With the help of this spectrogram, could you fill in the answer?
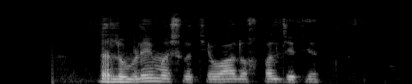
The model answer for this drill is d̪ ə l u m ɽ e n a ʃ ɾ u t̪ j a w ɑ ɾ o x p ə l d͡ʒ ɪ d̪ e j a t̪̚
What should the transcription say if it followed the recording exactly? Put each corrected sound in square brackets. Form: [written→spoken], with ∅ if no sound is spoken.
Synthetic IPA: d̪ ə l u m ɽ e [n→m] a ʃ ɾ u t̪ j a w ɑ [ɾ→l] o x p ə l d͡ʒ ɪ d̪ [e→i] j a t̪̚

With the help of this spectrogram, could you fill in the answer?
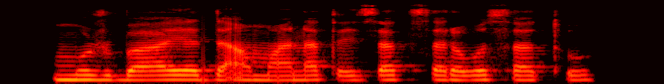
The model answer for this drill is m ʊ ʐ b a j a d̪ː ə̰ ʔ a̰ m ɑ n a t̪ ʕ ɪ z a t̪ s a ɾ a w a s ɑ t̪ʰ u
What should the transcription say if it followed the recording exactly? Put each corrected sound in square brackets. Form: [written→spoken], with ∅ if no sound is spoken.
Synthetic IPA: m ʊ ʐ b [a→ɑ] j a d̪ː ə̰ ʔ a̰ m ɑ n a t̪ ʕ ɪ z a t̪ s a ɾ a w [a→ə] s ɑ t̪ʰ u

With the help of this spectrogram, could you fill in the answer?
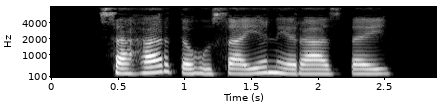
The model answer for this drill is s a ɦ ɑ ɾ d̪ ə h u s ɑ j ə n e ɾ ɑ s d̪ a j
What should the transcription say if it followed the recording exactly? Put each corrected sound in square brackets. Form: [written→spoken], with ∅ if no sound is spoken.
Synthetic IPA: s a ɦ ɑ ɾ d̪ ə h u s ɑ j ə n e ɾ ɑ [s→z] d̪ a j

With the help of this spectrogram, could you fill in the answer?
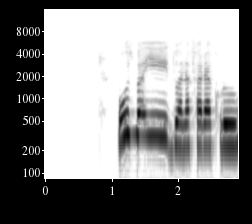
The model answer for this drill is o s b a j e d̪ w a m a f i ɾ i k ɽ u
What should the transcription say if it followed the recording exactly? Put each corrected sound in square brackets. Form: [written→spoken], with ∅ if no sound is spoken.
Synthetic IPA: o s b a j e d̪ w a [m→n] a f [i→a] ɾ [i→a] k ɽ u

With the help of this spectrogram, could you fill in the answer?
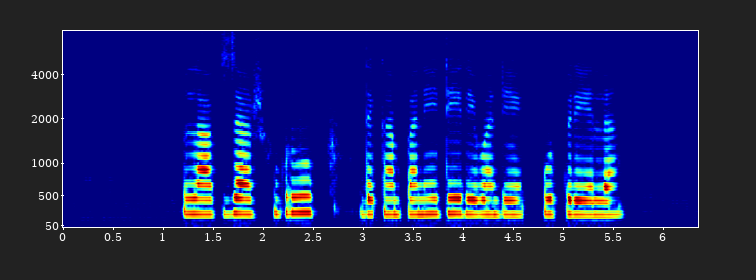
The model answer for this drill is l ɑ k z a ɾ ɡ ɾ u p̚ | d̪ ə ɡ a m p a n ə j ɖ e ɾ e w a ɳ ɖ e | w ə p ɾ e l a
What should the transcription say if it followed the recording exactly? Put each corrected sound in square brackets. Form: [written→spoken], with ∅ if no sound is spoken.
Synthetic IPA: l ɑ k z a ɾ ɡ ɾ u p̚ | d̪ ə [ɡ→k] a m p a n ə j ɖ e ɾ e w a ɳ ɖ e | w ə p ɾ e l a

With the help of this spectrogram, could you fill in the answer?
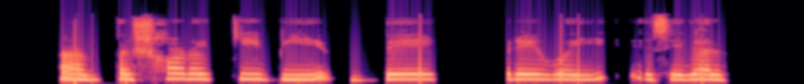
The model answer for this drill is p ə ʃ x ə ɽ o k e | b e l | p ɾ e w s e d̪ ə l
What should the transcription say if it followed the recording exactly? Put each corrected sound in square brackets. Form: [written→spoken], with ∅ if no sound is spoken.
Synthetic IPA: p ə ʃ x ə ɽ o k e | b e [l→∅] | p ɾ e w s e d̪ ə l

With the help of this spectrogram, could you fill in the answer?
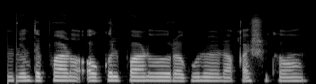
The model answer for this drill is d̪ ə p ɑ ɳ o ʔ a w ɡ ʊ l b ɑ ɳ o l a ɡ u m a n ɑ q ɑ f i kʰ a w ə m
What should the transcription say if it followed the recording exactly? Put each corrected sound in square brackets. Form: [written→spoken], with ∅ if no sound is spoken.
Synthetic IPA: d̪ ə p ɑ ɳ o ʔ a w ɡ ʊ l [b→p] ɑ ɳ o [l→ɾ] a ɡ u [m→n] a n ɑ q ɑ [f→ʃ] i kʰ a w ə m

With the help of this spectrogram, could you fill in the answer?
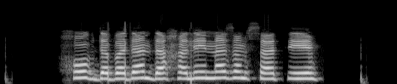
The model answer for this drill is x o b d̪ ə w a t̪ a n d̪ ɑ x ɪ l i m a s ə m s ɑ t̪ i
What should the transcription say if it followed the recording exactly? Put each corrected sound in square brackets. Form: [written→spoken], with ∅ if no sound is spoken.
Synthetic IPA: x o b d̪ ə [w→b] a [t̪→d̪] a n d̪ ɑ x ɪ l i [m→n] a [s→z] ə m s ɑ t̪ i

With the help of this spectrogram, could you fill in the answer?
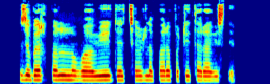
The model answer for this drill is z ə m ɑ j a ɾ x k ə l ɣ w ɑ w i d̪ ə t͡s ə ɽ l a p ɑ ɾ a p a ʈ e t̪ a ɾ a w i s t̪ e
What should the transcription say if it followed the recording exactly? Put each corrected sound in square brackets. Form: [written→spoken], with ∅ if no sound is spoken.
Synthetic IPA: z ə [m→b] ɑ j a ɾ x [k→p] ə l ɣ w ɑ w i d̪ ə t͡s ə ɽ l a p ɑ ɾ a p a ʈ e t̪ a ɾ [a→ɑ] w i s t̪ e

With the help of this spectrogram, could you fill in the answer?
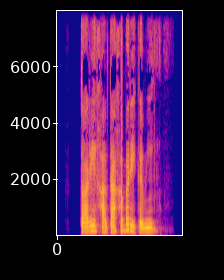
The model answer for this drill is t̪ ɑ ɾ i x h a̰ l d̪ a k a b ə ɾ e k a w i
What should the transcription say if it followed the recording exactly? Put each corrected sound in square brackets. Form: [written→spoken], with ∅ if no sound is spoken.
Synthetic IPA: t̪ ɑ ɾ i x h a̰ l [d̪→t̪] a [k→x] a b ə ɾ e k a w i

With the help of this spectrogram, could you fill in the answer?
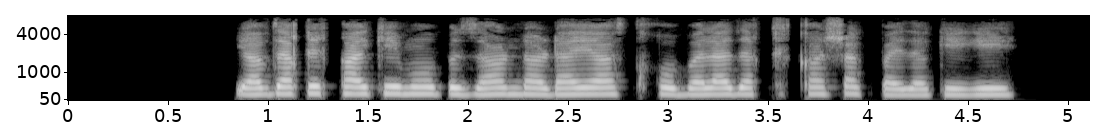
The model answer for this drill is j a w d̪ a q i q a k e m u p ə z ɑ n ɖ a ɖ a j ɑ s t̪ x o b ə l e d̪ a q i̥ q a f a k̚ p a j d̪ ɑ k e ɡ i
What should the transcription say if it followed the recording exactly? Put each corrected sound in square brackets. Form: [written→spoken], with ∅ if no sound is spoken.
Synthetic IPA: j a w d̪ a q i q a k e m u p ə z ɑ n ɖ [a→ɑ] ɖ a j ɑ s t̪ x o b ə l [e→a] d̪ a q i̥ q a [f→ʃ] a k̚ p a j d̪ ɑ k e ɡ i

